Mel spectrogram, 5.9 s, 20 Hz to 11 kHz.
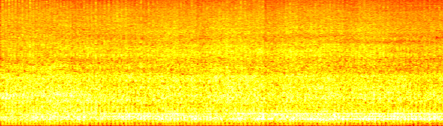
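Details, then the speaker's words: Toro CCR Powerlite two-stroke snowblower, about 120 psi compression, after fuel system rebuild, new spark plug, intake gasket and primer line, cold at about 28°F: steady, even high-speed buzz with no misses or surging. Normal running. "There we go. Working fine, working great. Good to go."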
